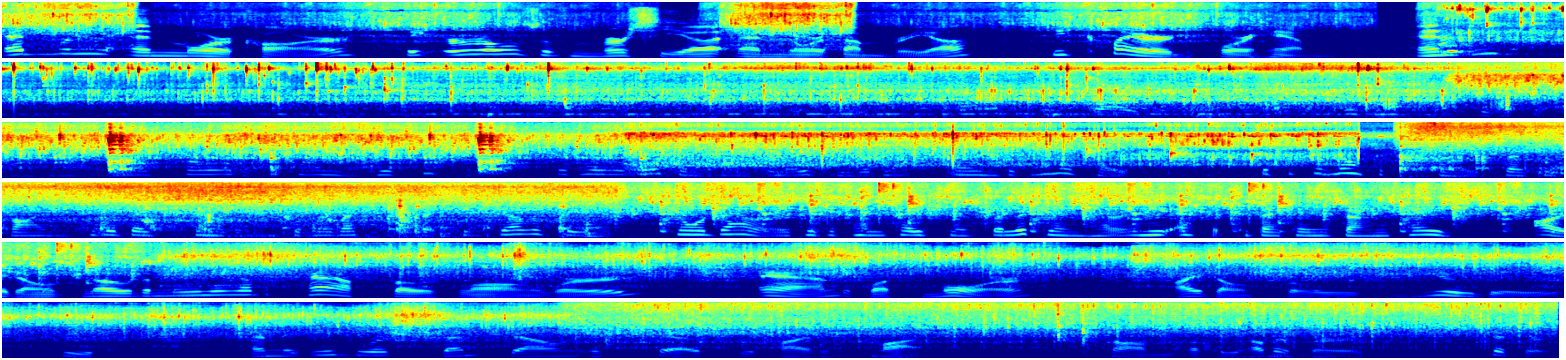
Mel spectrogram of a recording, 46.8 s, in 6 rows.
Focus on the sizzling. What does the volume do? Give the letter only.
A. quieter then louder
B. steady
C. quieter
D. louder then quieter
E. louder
D.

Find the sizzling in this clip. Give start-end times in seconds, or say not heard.
0.0-46.7.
